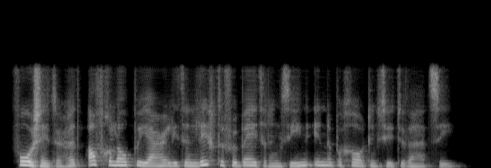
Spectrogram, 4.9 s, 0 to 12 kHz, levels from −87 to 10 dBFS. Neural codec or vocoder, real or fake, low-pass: codec, 16 kHz, about 1 kbps, DyCAST, with the encoder's durations; fake; 7.2 kHz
